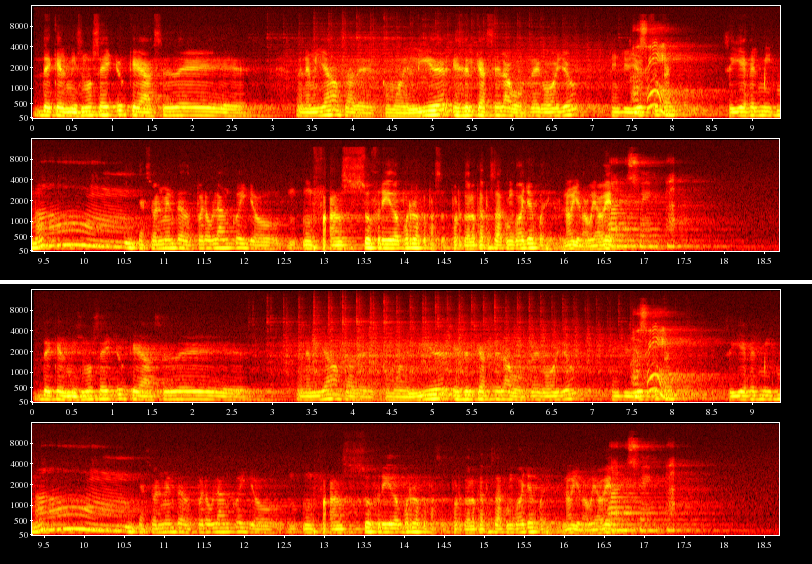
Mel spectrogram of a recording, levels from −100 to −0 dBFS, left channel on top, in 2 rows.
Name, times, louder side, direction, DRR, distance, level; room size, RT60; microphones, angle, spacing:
voice 1, 0.0-2.7 3.3-6.8 7.2-8.0 8.7-9.6 10.5-16.6, left 3 dB, 90° left, 14 dB, 0.7 m, -24 dB
sound 1, 2.7-8.4, right 3 dB, 25° right, 2.5 m, -45 dB
voice 2, 7.5-8.0 9.4-10.7 16.5-17.4, equal, 5° left, 5 dB, 1.3 m, -29 dB
28.0 x 23.5 x 6.4 m, 2.5 s
head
